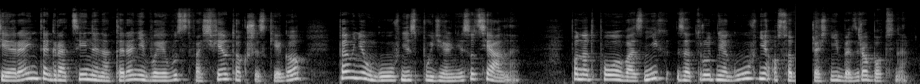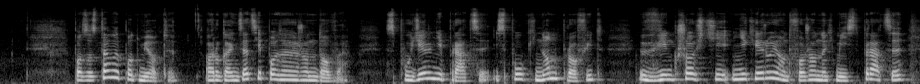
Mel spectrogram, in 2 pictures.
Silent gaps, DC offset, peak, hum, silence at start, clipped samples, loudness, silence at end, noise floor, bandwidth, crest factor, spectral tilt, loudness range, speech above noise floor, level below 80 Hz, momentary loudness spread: 8.08-8.12 s; under 0.1%; 0 dBFS; none; 0 s; under 0.1%; -18 LUFS; 0.05 s; -43 dBFS; 15 kHz; 18 dB; -5.5 dB/octave; 3 LU; 26 dB; -52 dBFS; 7 LU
